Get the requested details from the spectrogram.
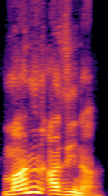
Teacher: এই নুন সাকিনের আওয়াজকে নাকের মধ্যে কোনো রকম আটকে রাখা যাবে না, একদম প্রকাশ করে মান আজিনা।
